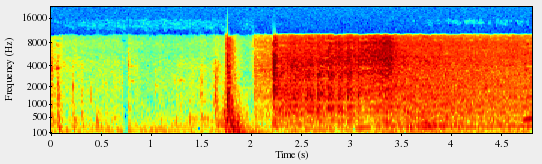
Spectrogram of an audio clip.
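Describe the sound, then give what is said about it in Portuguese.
A car door slams shut with a sharp thud as people get into the car, followed by an engine cranking and catching, then settling into a steady idle rumble. Faint footsteps and shuffling come before the slam. “Entrem no carro.”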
